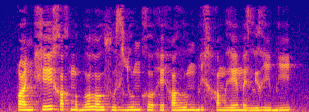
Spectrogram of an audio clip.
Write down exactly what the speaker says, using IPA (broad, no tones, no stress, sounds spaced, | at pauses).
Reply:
qʷ i ŋ x e x ɒ x m o b u lˠ u sʷ i z ʎ u ŋ x o h e h ɒ ɣ u ŋ b i x h ɒ m ɣ e m e z lʲ u ɣ i b i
